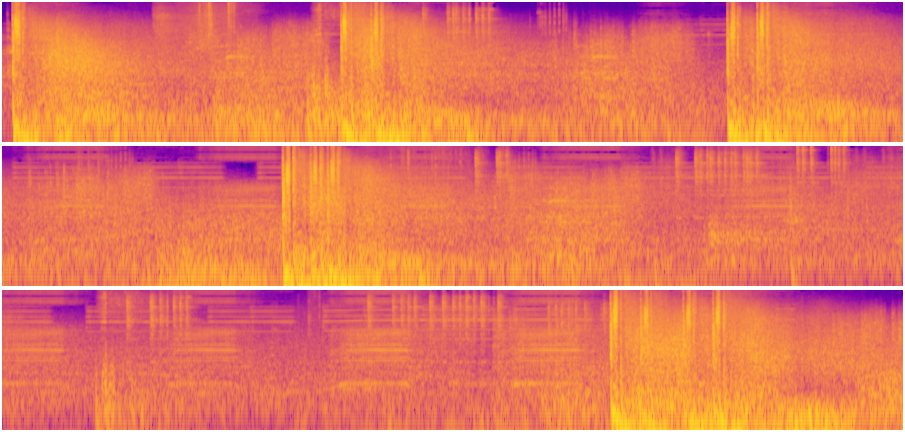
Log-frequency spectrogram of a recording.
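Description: Heavy naval guns fire with deep booming blasts that rumble away.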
